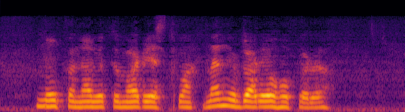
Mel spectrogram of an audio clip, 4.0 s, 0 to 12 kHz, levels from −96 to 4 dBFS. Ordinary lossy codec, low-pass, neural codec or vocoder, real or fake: AAC, 32 kbps; 7.2 kHz; codec, 16 kHz, 0.8 kbps, ZipCodec; fake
